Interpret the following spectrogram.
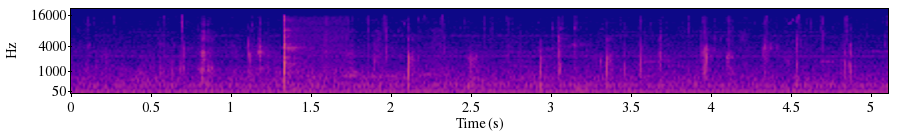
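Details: Cat food being eaten by a cat, with loud close crunching; one very sharp crack early, then regular crisp bites every half second or so in a quiet indoor setting.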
